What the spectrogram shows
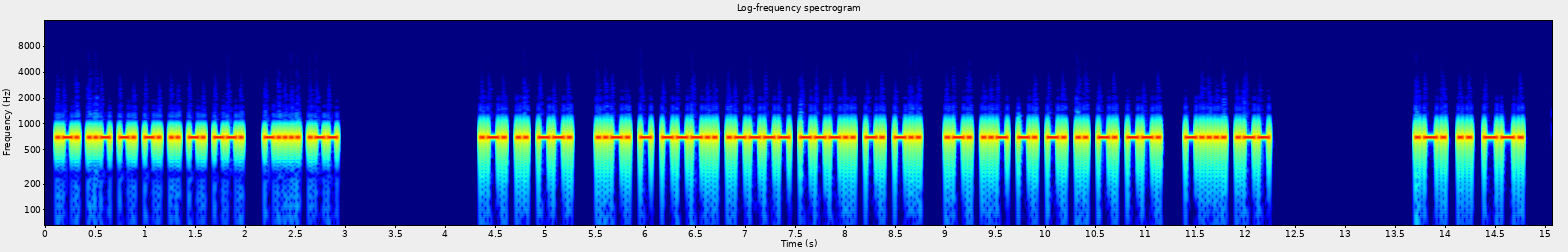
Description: Morse code, heard as a keyed tone, about 38 wpm, 700 Hz. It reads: RUNNING 6W RIG FT818ND RUNNING 6W RIG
